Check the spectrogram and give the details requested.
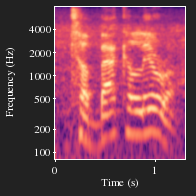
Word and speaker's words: Tabacalera: But Tabacalera GTO Dominicana.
